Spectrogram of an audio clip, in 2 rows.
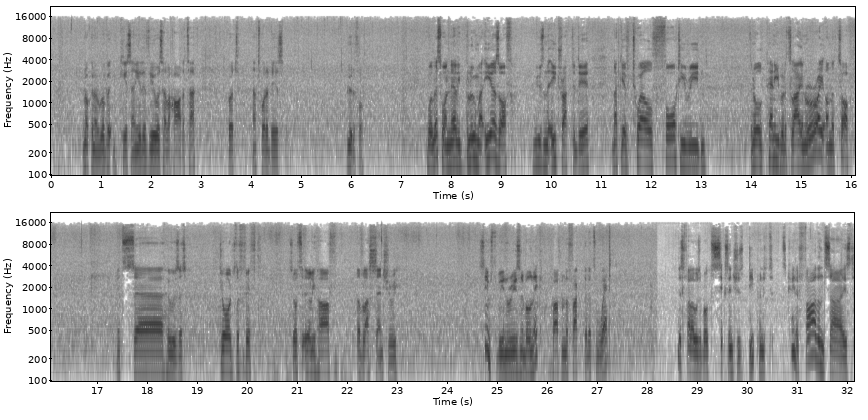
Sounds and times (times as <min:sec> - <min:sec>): Outside, rural or natural: 0:00.0 - 0:32.1
Rain: 0:00.0 - 0:32.1
Speech: 0:00.6 - 0:02.9, 0:03.5 - 0:04.7, 0:05.9 - 0:06.3, 0:07.5 - 0:13.2, 0:14.0 - 0:16.0, 0:17.4 - 0:18.8, 0:19.4 - 0:23.1, 0:24.6 - 0:27.3, 0:28.6 - 0:32.1.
